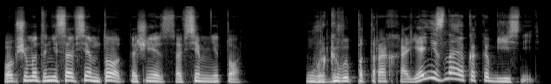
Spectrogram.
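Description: A man's voice: a little high, lively intonation, normal speed. A man voicing a grumpy, sarcastic young man who grumbles in an audiobook. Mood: grumbling. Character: grumpy young male clan heir, sarcastic.

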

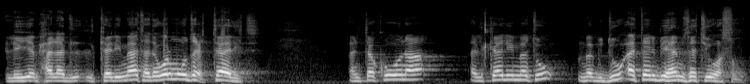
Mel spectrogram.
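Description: A man's voice: sits high, darkish tone. A man with a Moroccan Arabic accent teaching Quran recitation rules. He explains step by step, puts questions to his students and recites short examples.

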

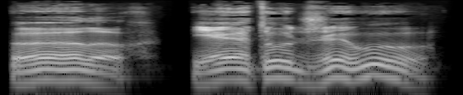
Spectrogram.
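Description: A man voicing a towering, stern old prince who scolds slowly in a booming voice. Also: darkish tone, dry recording, studio quality.

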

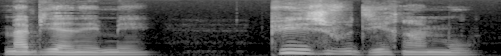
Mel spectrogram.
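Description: Woman reading an earnest young man in love, gentle, coaxing, low mellow voice. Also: unhurried, no echo, clean studio sound. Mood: tender.

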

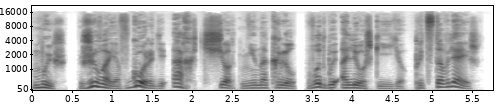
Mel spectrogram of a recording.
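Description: A man voicing a dreamy, excitable city man who sighs and mutters, then bursts into excited shouts. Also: medium pitch, unhurried, no room sound, clean studio sound. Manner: sighing exclamations, sudden excited shouts. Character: dreamy, excitable middle-aged man, easily distracted.

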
